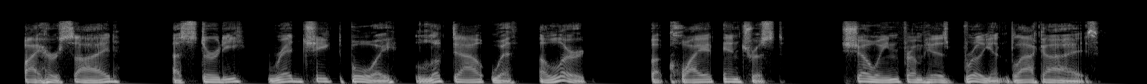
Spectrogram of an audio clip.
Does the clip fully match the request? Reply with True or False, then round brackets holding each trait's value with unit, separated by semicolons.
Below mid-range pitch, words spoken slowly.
True (105 Hz; 110 wpm)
